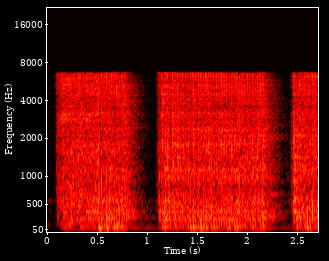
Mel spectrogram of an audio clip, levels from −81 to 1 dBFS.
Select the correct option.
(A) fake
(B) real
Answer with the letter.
B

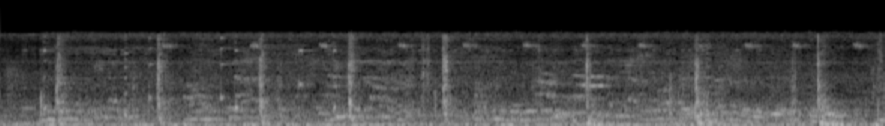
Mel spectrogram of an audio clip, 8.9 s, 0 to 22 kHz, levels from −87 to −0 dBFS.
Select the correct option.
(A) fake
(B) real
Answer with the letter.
B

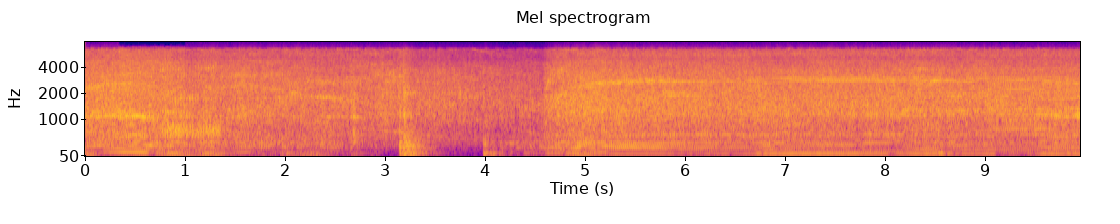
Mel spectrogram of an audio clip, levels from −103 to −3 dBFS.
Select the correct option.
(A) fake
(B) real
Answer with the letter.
B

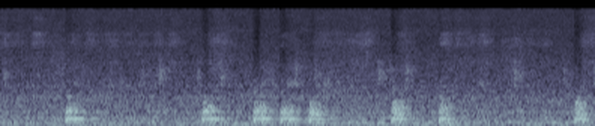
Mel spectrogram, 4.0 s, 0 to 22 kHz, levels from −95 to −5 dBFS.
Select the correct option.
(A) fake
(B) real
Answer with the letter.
A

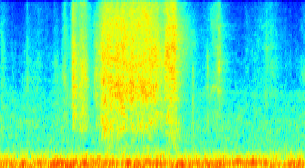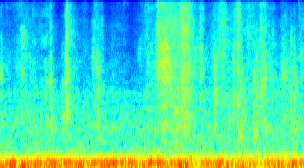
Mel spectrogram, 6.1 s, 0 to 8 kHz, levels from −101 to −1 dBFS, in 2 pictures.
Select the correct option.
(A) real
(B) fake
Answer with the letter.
B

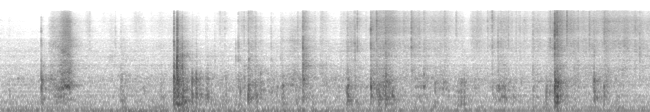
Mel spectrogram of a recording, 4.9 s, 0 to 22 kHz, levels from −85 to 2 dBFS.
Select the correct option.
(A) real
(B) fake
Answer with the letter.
B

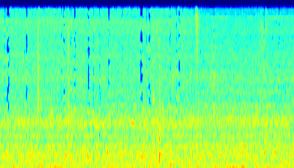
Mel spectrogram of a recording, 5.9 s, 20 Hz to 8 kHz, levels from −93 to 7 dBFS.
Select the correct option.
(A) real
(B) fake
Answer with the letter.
A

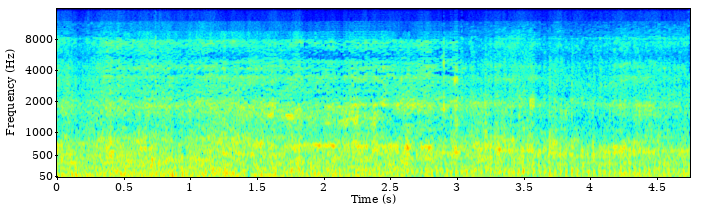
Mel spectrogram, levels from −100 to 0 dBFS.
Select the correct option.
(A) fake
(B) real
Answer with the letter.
A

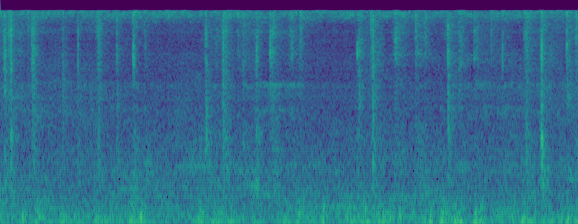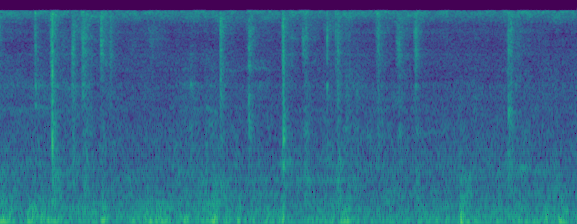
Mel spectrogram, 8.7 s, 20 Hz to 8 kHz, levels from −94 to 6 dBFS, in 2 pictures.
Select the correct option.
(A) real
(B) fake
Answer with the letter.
B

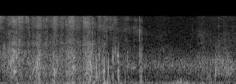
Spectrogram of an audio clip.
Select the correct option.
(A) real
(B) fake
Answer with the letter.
A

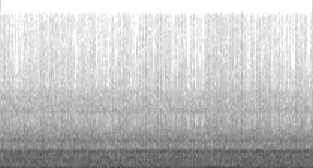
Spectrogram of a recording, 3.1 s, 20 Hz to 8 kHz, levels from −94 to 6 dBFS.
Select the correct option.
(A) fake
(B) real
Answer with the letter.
B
